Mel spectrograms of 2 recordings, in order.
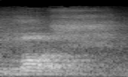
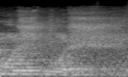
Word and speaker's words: مش: It is not mush. Okay? The first mush is different from the second mosh. 第一个跟第二个发音不太一样。 The first is mush. 第一个是 mush。 And the second is mosh. Mush. Don't say mush. Once you say mush, I will know that you are not Arabic person.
